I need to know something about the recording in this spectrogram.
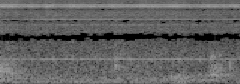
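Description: Quiet room tone: a faint steady hiss with a thin steady hum, and no distinct sound events.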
